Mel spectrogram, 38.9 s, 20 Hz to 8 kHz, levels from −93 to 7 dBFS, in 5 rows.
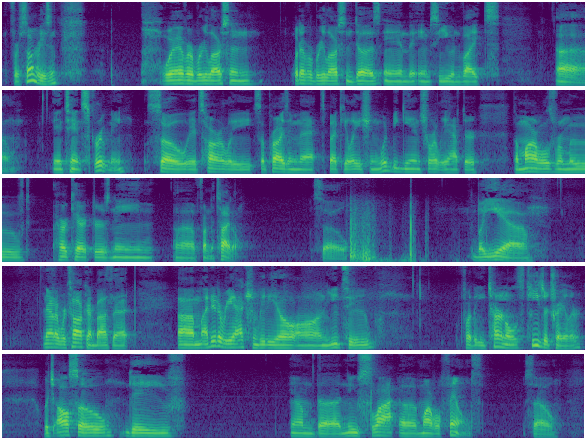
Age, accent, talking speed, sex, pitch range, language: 30-49, American, 110 wpm, male, 95-110 Hz, English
